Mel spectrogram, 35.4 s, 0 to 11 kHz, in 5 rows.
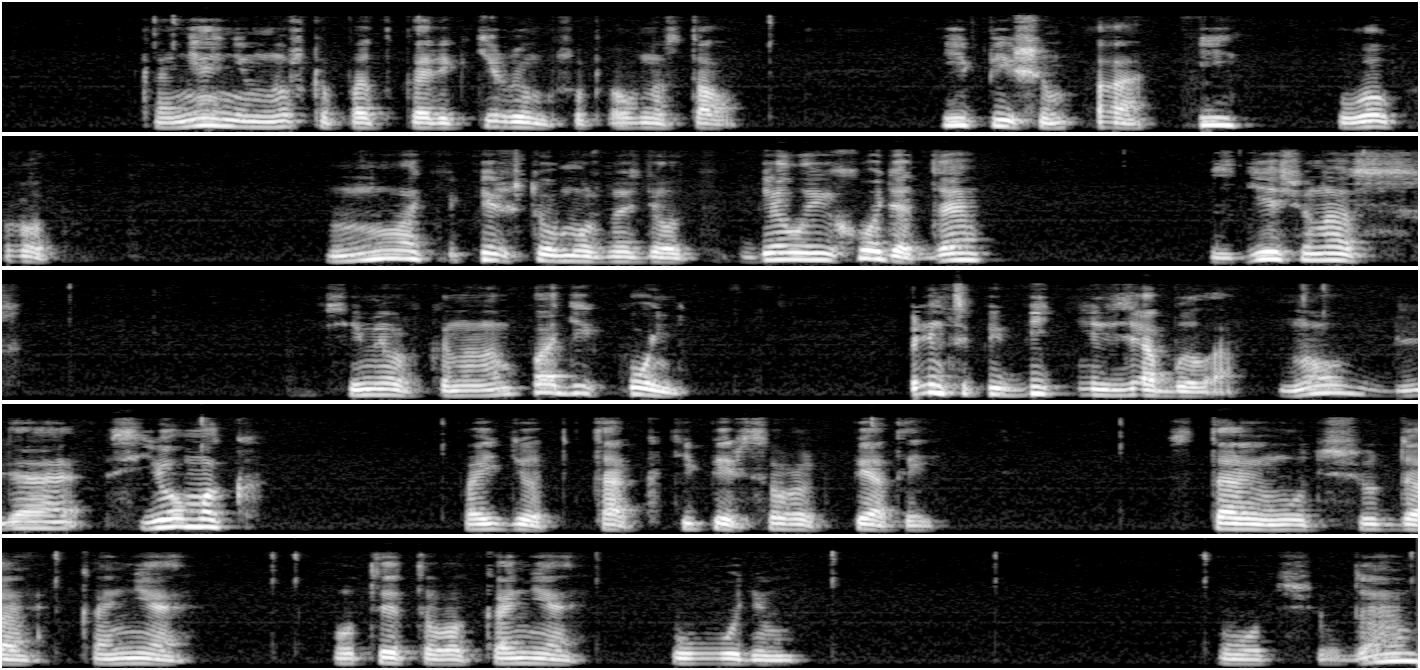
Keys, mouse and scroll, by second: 1.1 click, 2.4 click, 5.7 a, 6.2 i, 8.2-8.8 scroll down 2, 8.9 scroll down 2, 11.6-12.0 scroll up 3, 12.8 scroll down 1, 13.0 middle click, 14.3 middle click, 15.9 KP_7, 18.1 click, 21.1 click, 23.8 click, 27.2 click, 30.0 click, 31.6 click, 33.7 click.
